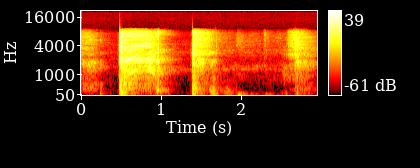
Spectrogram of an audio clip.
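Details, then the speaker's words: Adult male teacher during a lesson, who says he gets an allergy every winter and not COVID: two harsh coughs, then a quieter throat clear, in a small room. "선생님 지금 기침하고 막 그러는데 선생님 겨울만 되면 그 알러지가 생겨 알러지 그래갖고 아 막 좀 어렵습니다 그죠 근데 뭐 코로나 걸린 거 아니니까 여러분들 너무 두려워하지 마시고 들으세요"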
